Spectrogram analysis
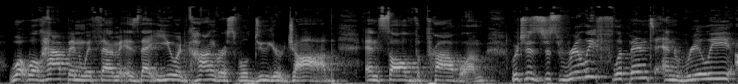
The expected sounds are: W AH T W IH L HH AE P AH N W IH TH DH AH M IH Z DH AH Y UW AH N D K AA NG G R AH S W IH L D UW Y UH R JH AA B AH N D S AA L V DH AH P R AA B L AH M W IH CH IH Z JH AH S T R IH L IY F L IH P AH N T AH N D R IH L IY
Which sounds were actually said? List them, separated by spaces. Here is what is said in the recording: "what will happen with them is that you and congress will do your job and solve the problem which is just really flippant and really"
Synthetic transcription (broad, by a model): W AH T W IH L HH AE P AH N W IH DH AH M IH Z DH AH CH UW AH N K AA NG G R AH S W IH L D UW Y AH R JH AA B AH N S AA L V DH AH P R AA B L AH M W IH CH IH Z JH AH S T R IH L IY F L IH P AH N T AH N R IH L IY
